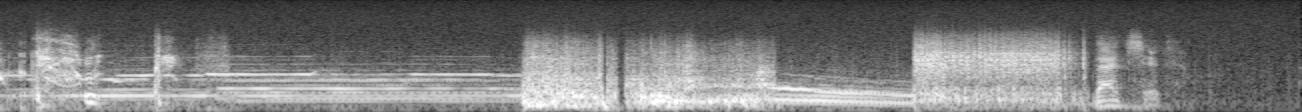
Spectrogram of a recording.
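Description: Cartoon soundtrack: a man coughing hard in the first second, then a held music chord, then two crumbling crash effects each about a second long as stone front steps break apart, with a falling musical slide between them.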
